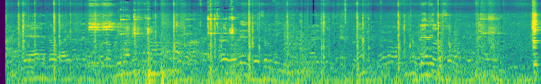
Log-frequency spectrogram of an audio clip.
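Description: A metal spoon scrapes and clinks against a metal bowl.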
